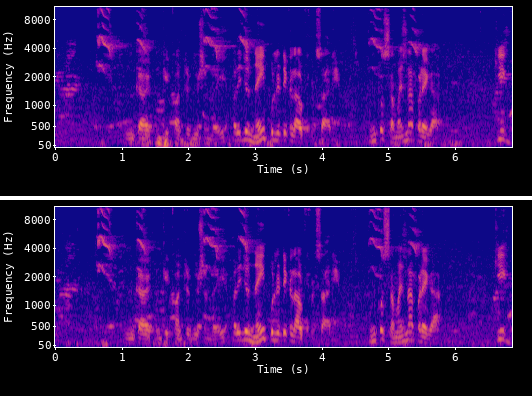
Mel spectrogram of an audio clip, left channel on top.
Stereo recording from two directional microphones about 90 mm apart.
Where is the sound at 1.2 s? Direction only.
35° right (ahead or behind).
